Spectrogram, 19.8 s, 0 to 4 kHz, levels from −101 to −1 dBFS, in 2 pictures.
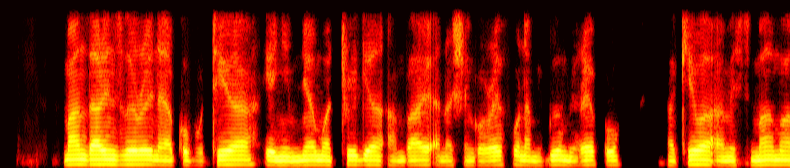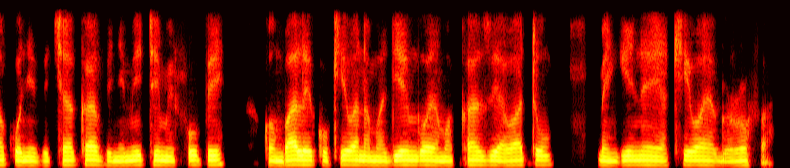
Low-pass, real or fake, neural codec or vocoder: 3.6 kHz; fake; codec, 16 kHz, 2 kbps, X-Codec, WavLM features, trained on Multilingual LibriSpeech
